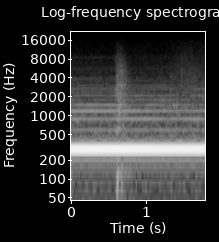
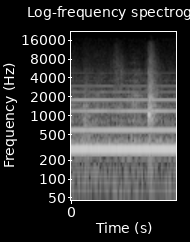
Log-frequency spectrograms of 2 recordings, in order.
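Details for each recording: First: Music & Sound MC602 radio intercom master amplifier after repair, test tone measured at the speaker terminals: pure steady mid-pitched tone with no buzz, rasp or crackle; clean sine wave, no clipping or distortion. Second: Music & Sound MC602 radio intercom master, 300 Hz tone at 300 mV peak-to-peak fed into amplifier, heard at master station speaker: steady low tone with buzzy, edgy overtone instead of clean sine; amplifier distorting.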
